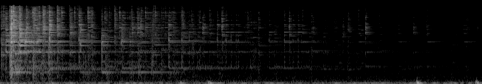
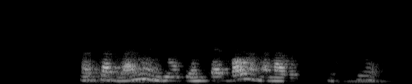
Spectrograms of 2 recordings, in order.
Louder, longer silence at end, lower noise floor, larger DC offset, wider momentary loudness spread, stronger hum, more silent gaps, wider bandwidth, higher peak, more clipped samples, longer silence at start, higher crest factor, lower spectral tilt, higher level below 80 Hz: first, -27 LUFS vs -31 LUFS; second, 0 s vs 0.35 s; second, -50 dBFS vs -81 dBFS; neither; first, 26 LU vs 21 LU; neither; neither; first, 17 kHz vs 2.3 kHz; first, -2 dBFS vs -12 dBFS; neither; second, 0 s vs 0.8 s; first, 30 dB vs 20 dB; second, 1.5 dB/octave vs -12.5 dB/octave; first, -46 dBFS vs -78 dBFS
